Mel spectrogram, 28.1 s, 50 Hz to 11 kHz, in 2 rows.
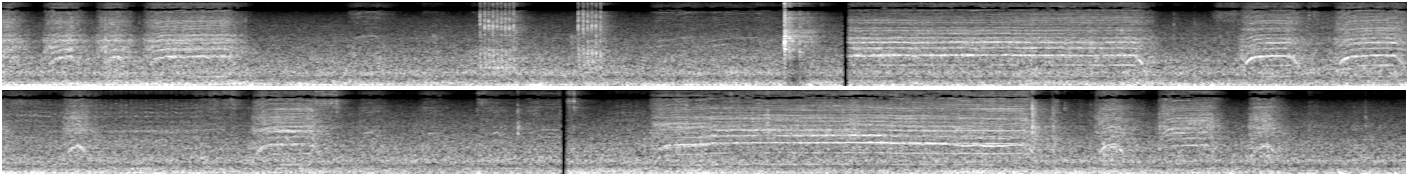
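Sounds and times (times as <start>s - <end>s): electric motor and gears whining: 0.0s - 27.7s.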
